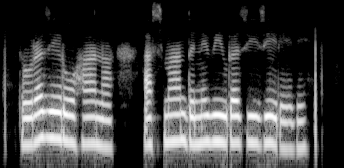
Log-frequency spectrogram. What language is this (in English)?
Pashto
